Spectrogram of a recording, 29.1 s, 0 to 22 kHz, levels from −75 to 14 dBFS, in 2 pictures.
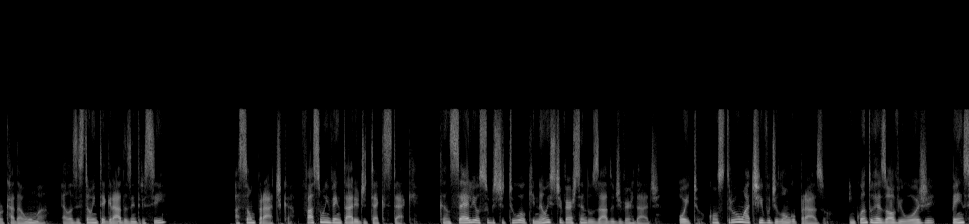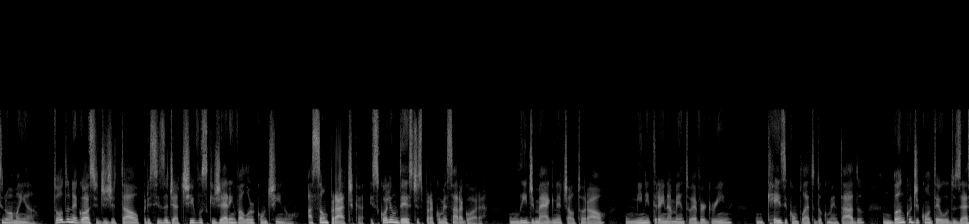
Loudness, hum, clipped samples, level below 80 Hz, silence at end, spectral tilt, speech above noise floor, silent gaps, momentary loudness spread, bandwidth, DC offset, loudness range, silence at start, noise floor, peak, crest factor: -25 LUFS; none; under 0.1%; -54 dBFS; 0 s; -5 dB/octave; 50 dB; none; 12 LU; 12 kHz; under 0.1%; 4 LU; 0 s; -75 dBFS; -8 dBFS; 16 dB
